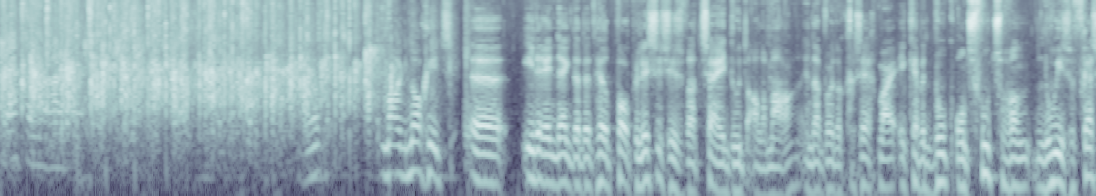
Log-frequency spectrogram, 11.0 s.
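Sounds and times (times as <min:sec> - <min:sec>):
audience applause: 0:00.0 - 0:04.4
speech: 0:03.1 - 0:10.9.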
